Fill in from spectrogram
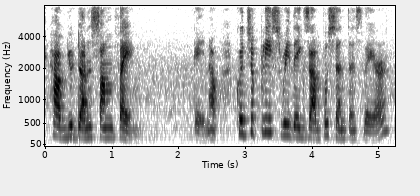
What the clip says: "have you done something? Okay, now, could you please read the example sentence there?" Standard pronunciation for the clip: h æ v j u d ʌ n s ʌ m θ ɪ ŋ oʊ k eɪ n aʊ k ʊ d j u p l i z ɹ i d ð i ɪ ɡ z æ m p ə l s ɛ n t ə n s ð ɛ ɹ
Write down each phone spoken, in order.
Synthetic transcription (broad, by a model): h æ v j u d ʌ n s ʌ m θ ɪ ŋ oʊ k eɪ n aʊ k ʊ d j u p l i s ɹ i d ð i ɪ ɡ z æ m p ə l s ɛ n t ə n s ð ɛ ɹ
